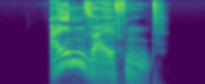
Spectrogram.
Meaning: present participle of einseifen
- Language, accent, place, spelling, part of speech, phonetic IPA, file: German, Germany, Berlin, einseifend, verb, [ˈaɪ̯nˌzaɪ̯fn̩t], De-einseifend.ogg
